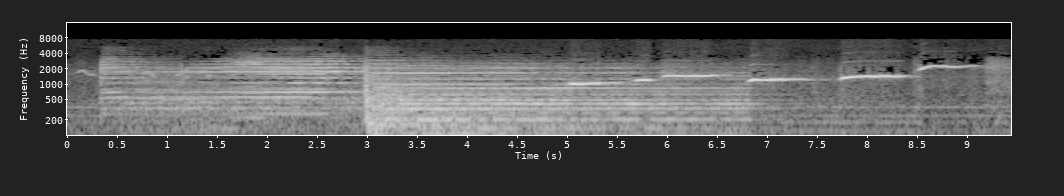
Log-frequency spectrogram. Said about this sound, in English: To whistle like that all the time?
